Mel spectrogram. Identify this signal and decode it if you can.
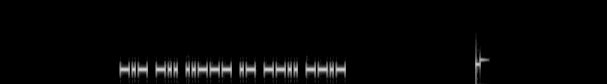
Morse code, heard as a keyed tone, about 40 wpm, 700 Hz. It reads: KD2AZQ
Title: USA Call Signs - 6 Characters - 3x Character Spacing - 40wpm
